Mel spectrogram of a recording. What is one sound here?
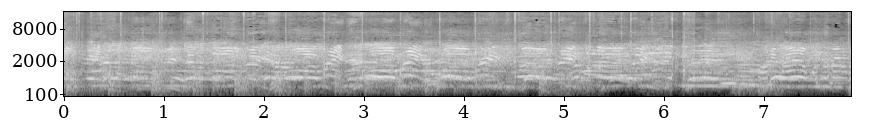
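A woman shouts excitedly close by.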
